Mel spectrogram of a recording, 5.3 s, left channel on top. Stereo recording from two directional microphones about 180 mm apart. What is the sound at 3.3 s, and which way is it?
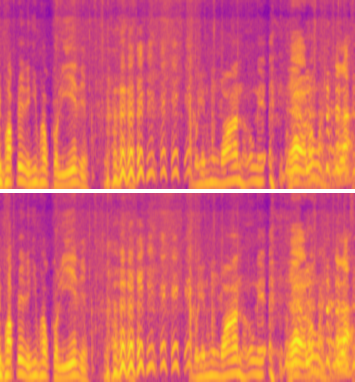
Speech, 60° right (ahead or behind).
